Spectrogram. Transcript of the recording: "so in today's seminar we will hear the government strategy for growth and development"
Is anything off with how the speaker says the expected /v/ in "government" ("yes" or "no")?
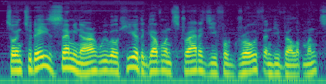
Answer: no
